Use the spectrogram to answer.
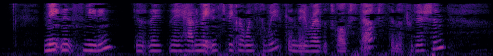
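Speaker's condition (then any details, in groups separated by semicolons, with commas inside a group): Cleft palate; congenital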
